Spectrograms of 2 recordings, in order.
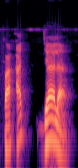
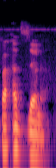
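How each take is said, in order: First: The doubled consonant is a firmly stopped j. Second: The doubled consonant is a buzzing z sound. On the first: The speaker calls it right. "huruf jim salah satu huruf yang kuat sehingga ketika ditasdid dia terhenti" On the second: The speaker calls it wrong. "bukan fa'azzala"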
